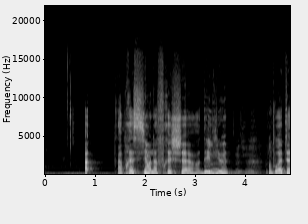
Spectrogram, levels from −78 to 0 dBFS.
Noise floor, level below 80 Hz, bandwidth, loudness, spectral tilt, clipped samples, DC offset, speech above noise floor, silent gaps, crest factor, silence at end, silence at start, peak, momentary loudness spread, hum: -59 dBFS; -64 dBFS; 16.5 kHz; -28 LUFS; -3.5 dB/octave; under 0.1%; under 0.1%; 32 dB; none; 22 dB; 0 s; 0.8 s; -8 dBFS; 13 LU; none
